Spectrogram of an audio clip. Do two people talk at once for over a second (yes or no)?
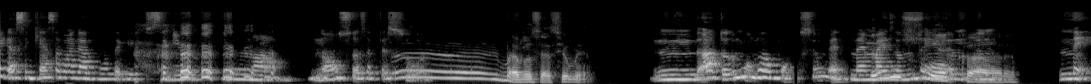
yes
